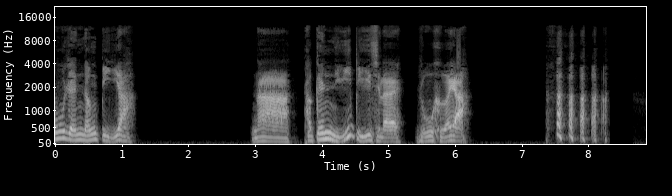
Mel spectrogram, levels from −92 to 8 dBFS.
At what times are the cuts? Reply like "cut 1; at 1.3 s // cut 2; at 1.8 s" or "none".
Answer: none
